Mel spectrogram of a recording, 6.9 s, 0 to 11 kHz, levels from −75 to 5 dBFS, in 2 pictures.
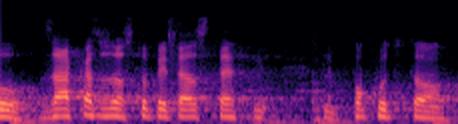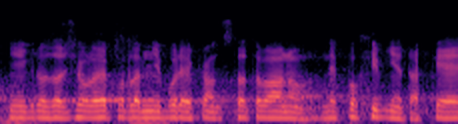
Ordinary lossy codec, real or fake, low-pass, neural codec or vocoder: Opus, 32 kbps; real; 7.2 kHz; none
